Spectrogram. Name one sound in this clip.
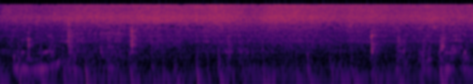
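A wooden spoon scrapes and knocks against a metal pan.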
